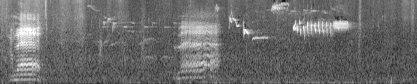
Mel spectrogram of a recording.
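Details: Weaned Zwartbles lambs grazing and relaxing in an orchard on a farm in County Kilkenny, Ireland, at evening: two strong harmonic bleats, the second softer and longer, followed by chirping and twittering birdsong.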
